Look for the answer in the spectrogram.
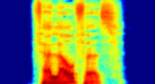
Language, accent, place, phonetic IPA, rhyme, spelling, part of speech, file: German, Germany, Berlin, [fɛɐ̯ˈlaʊ̯fəs], -aʊ̯fəs, Verlaufes, noun, De-Verlaufes.ogg
- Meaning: genitive singular of Verlauf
